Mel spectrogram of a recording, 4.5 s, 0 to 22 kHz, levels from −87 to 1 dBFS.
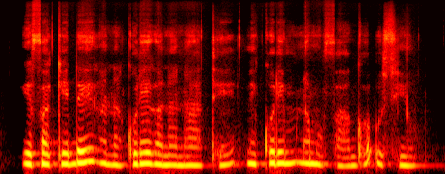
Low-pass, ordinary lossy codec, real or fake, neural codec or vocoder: none; none; fake; codec, 44.1 kHz, 7.8 kbps, DAC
